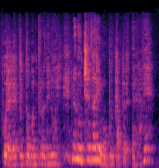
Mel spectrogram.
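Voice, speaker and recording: A woman's voice: medium pitch, animated, fast, close to an everyday voice. An actress playing a worried, protective, defiant woman with a colloquial Roman accent in a radio drama. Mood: resolute, concerned. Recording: roomy, distant, noisy microphone.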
